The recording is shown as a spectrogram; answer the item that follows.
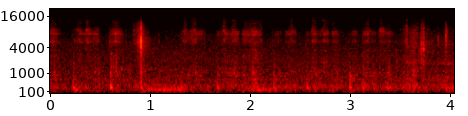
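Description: Faint scratching of a pen writing a word by hand on paper, in short irregular strokes with a sharper tick about a second in.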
